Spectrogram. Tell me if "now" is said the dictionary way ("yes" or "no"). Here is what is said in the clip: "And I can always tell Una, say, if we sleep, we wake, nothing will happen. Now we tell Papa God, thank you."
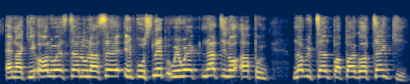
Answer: no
